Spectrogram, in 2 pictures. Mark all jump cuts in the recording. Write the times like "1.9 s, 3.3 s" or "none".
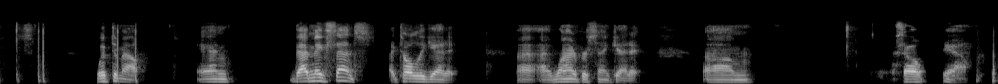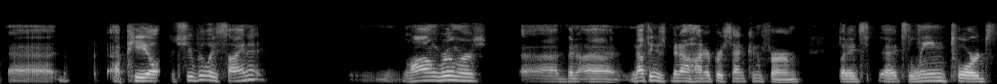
11.6 s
